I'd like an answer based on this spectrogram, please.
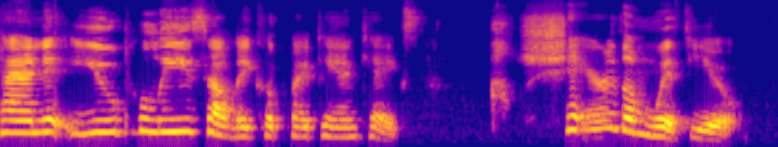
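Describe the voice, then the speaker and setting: A woman speaks at a fairly slow pace in a put-on character voice. Her pitch sits high. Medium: read story. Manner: polite, soft-spoken.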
